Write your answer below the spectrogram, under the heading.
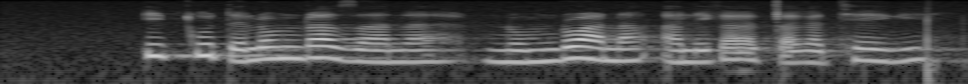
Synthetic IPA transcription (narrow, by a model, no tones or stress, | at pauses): iǀud̥ʱɛlom̩tʼazananom̩tʼwanaʔalik̬aǀak̬atʰeːk̬i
